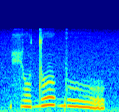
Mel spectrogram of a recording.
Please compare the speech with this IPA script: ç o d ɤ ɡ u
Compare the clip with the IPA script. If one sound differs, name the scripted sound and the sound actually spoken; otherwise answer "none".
ɤ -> o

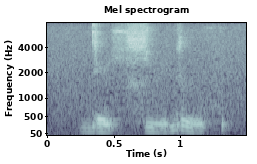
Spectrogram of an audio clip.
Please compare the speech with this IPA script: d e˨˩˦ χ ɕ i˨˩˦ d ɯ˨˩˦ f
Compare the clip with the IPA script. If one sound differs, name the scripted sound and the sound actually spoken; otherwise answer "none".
χ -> ç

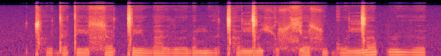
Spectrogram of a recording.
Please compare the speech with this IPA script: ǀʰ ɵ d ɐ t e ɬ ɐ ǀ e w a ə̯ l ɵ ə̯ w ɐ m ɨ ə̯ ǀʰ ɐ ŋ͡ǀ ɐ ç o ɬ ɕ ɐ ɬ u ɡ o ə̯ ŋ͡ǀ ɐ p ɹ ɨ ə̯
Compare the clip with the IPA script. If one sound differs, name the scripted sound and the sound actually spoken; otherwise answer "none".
none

